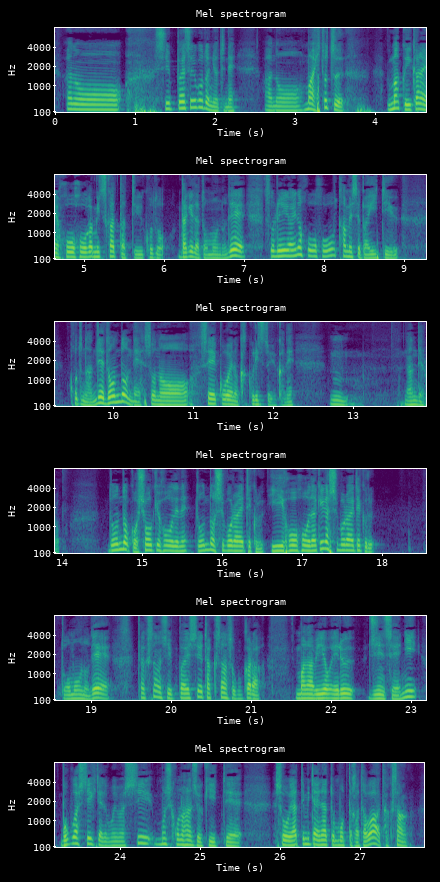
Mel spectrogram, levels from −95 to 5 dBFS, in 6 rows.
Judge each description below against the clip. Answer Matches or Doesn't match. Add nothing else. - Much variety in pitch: Doesn't match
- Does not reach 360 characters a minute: Doesn't match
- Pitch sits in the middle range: Matches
